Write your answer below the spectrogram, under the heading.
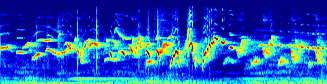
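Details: White-rumped shama flicking its tail and bobbing on its perch while singing in competition, long wild-style song: a fast, varied stream of clear whistles, slurred upsweeps and downsweeps and sharp chips, with a faint steady low hum beneath.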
